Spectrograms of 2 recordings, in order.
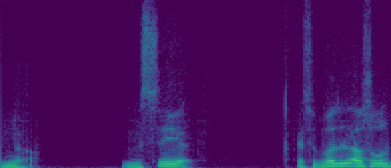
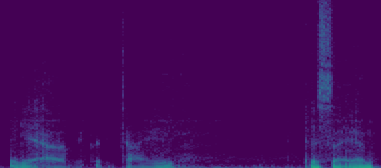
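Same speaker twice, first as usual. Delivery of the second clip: breathy under-the-breath remark; whispered aside; 7 semitones lower, 17 dB quieter than usual. Real, not acted. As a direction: whisper it to the side.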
